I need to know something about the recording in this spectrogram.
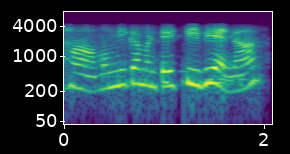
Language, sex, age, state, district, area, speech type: Marathi, female, 18-30, Maharashtra, Sindhudurg, urban, conversation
